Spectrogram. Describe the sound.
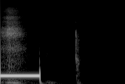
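A single short, steady telephone line tone sounds while a call is placed, a low pure hum that cuts off abruptly after a noisy opening, followed by a faint click.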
